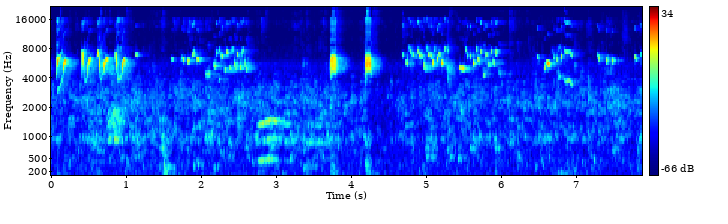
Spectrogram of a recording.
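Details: High, rapid chirps and buzzy twitters from a female scarlet-backed flowerpecker used as a lure call, coming in clustered bursts with a few lower soft notes between them.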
